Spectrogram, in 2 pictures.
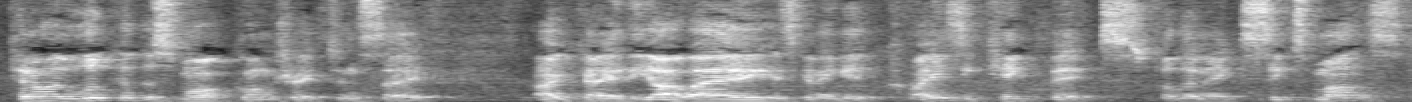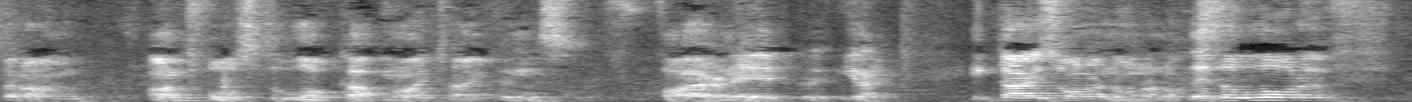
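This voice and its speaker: At a conference hall, a man with a fairly high-pitched, animated voice gives a live presentation to an audience at a measured pace. He's informal, calling people "mate" and restarting phrases. The echoey hall was recorded from far off, with slight background noise.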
